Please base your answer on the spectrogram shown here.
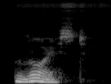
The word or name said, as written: rawest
